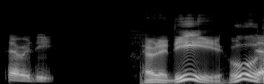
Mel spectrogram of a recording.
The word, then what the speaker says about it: Paradis: Oh, it is actually pronounced Paradis. Paradis. Ooh, Yeah. like a French almost. But I am Paradis. So in French, anything after the last vowel is silent.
